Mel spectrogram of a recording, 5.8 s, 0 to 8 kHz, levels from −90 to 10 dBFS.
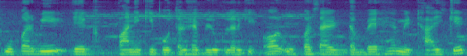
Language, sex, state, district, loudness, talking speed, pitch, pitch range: Hindi, male, Bihar, West Champaran, -16 LUFS, 175 wpm, 125 Hz, 115-135 Hz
